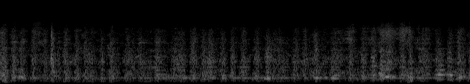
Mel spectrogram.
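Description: Pencil scratching and rubbing on paper in quick shading strokes, over a faint steady hum.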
